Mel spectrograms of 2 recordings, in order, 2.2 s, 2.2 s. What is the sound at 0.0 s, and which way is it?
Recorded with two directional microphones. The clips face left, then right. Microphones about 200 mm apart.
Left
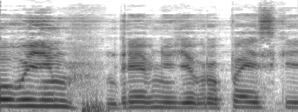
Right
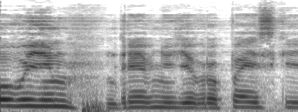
Speech, 20° right (ahead or behind).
